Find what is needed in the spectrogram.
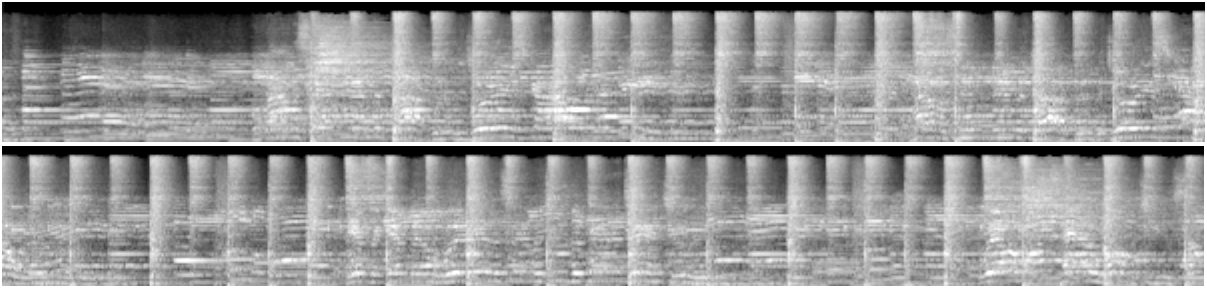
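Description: Live blues band playing an instrumental break after a verse: electric guitars, bass and drum kit. The drums come in fully about three seconds in with a steady cymbal beat, under bending lead lines.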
